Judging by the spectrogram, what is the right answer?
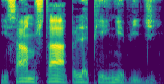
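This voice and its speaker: A man's voice: very deep voice, sing-song, takes it slowly, creaky, fairly bright tone, dry recording, exaggerated voice. A man voicing an old army sergeant in a storybook reading, muttering dry, wry remarks.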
